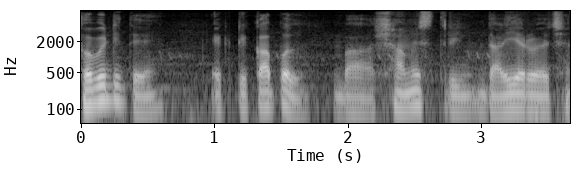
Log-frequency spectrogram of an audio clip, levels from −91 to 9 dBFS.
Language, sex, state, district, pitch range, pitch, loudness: Bengali, male, Tripura, Unakoti, 85-110 Hz, 95 Hz, -21 LUFS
